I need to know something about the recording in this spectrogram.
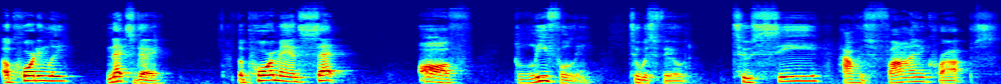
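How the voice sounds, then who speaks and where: A man tells a story in an expressive read-aloud style. His voice sits a little high and moves melodically, with slow, measured phrases and deliberate pauses. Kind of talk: expressive scripted story reading.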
